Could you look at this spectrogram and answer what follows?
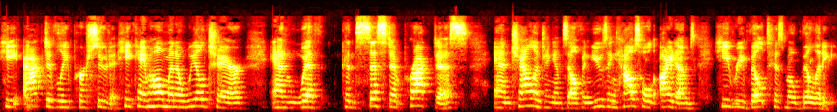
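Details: Adult woman speaking; normal speech.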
